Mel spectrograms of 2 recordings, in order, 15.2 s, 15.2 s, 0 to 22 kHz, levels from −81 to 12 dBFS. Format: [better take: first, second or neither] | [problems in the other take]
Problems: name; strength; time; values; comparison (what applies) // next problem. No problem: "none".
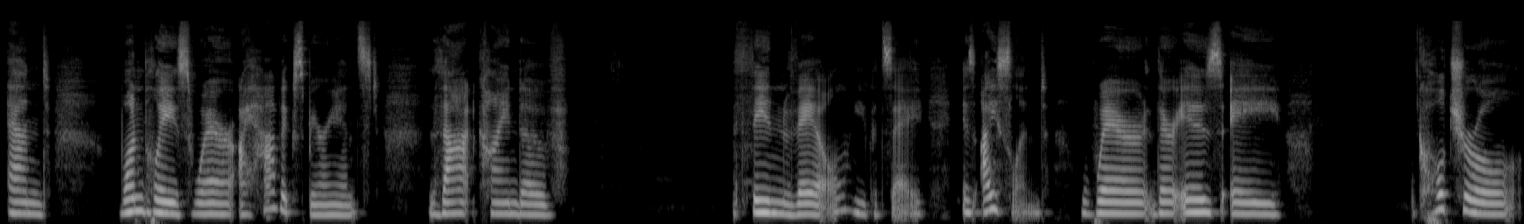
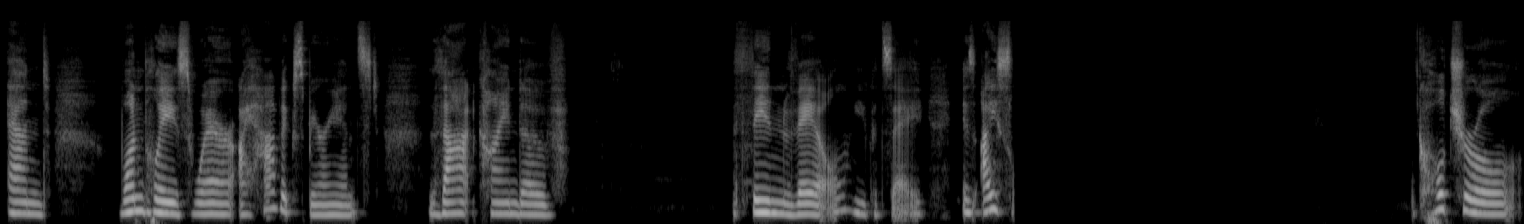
first | audio cutting out; at 10 s for 3 s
